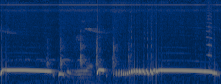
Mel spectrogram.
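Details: Barbary dove pelung coo, afternoon, for training young singing birds: a long even low note slides down, a short warbling break follows, then a pulsing roll builds into another held tone that fades.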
